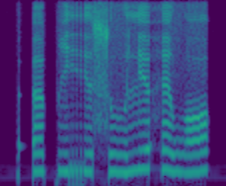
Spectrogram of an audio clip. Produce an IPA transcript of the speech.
ʔœpirʲʊsu lʲœhɛwɔ

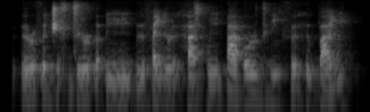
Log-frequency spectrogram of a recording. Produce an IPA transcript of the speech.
ʔʏɹθʏd͡ʒɨs d͡zɨɹʔəʔʏɲŋʏɲ ʔɨθaʎɹʏ haspoɲ ʔaʔoɹdʱeʎ θʏhɨ paʎ

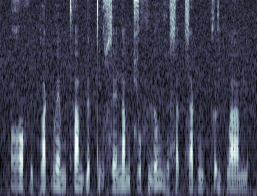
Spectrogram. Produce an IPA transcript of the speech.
ɣɔ˧hɨ˨˩t̚va˦˥k̚vɛ˨˦m t̪ʰa˧m ɗə˦˥t̚t̪ḭ˧˨w sɛ˨˦na˧mt͡ɕo˧ xɨ̰˧˥ə̯ vɨ̤˨˩ə̯sa˨˩t̚sa˦˥k̚ nə˨˩t̚ xə̰˧˥jhwa˧m

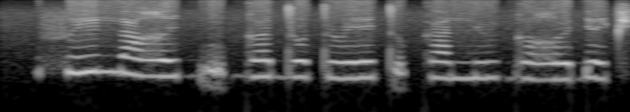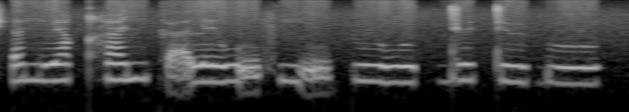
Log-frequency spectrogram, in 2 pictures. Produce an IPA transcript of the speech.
fe naʁiɠṵ ɡɐdo tɹetṵka nʉɡɵʁʉ ɗet͡ʃʼɐnleqʰin ka̰lewṵf nṵ pʉwutdʉ tʉɠu

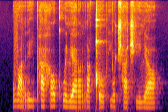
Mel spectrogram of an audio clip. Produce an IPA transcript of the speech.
vɑri pʰahɔkʷʰa lʲa ɾɔrɑǃʼo pʰjot͡ʃʰat͡ʃʰi lʲɑ

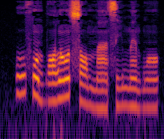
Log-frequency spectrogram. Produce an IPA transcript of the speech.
u˦fɔ̃˦˨bɔ˧lɔ̃˦ sɔ˦˨mã˨ si˧mɛ̃˧ bɔ̃˧

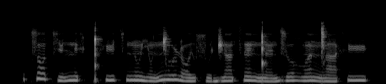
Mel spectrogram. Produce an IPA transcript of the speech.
t͡sɔ˦ t͡sy˨ nɪ˦xǃʰy˦t͡s nũ˦jõ˨ ŋ͡ǀu˦ɳɔ˨i̯ sʷɪ˨d͡ʒã˦t͡sɛ̃˦ŋ͡ǃɛ̃˨ d͡zu˦ʁʷã˦ ŋ͡ǀa˨xy˦

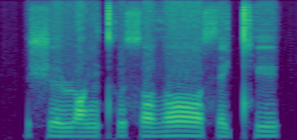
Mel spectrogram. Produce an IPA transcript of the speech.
ʃəɹɑŋ tʰʊsɔðɔːsɛ cʰɪ

